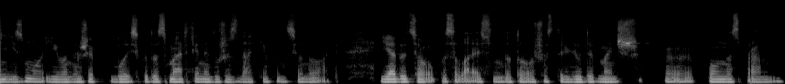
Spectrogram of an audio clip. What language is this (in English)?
Ukrainian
